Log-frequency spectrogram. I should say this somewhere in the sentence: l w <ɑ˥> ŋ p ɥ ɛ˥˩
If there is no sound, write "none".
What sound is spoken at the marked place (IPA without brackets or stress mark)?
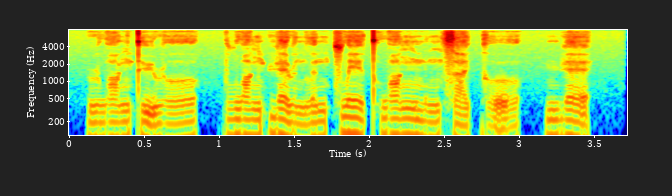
ɑ˥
